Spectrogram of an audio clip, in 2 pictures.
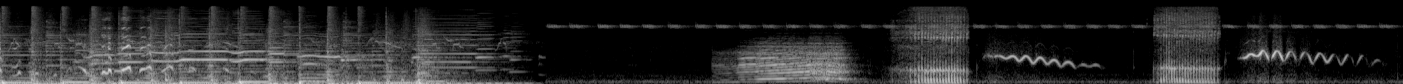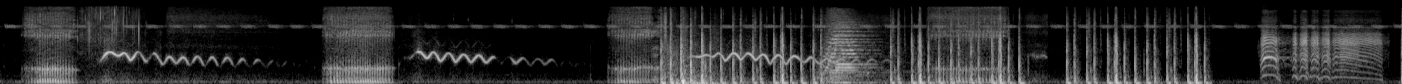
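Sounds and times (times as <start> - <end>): night insects chirping: 5.4 - 28.0
cartoon snoring: 8.9 - 9.8, 11.5 - 12.3, 14.2 - 15.2, 17.2 - 18.1, 20.1 - 24.5.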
